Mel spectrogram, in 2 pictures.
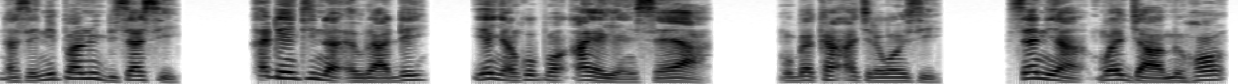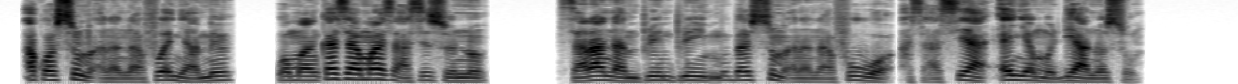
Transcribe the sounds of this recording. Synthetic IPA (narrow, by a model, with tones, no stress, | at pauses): nã˨s̬ɛ˨nĩ˦pa˦nʊ̃˦bi˨sa˦se˨ | æ˦dẽ˦n̩˦tʰi˦nã˨ʔæ˨wu˨ɾa˨dɪ˦ | jɛ˦ɲã˨ŋko˦pʰɔ̃˦nʔa˦jɛ˨jɛ˨n̩˨sɛː˦a̰˨ | mʊ̃˦bɛ˦kʰã˦ʔa˦t͡ɕʰɪ˨ɾɛ˨wɔ̃˦n˦sḛ˨ | sɛ˦nɪ̃˨a˨mʊ̃˦æ˦d͡ʑa˨mɪ̃˨ɦɔ˦ | a˦kʰɔ˦sʊ̃˦ma̰˨nã̰˨nã˨fʊ˦æ˦ɲã˨mɪ̃˦ | wɔ˨mʊ̃˨ã˨ŋka˦s̬a˦mʊ̃˦a˦s̬aː˨sɪ˦sʊ˨nʊ̃˦ | sa˨ɾa˦nã˨m̩˨pʰɾẽ˦m˦pʰɾẽ˦nmʊ̃˦bɛ˦sʊ̃˦ma̰˨nã̰˨nã̰˨fʊ˦wɔ˨a˨sa̰ː˨sɪ˦a˨ʔæ˦ɲã˨mʊ̃˨dɪ˦a˨nʊ̃˦sʊ̰˨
